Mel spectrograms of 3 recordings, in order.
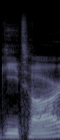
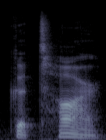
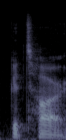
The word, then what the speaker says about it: guitar: guh so it's not guitar it's guitar guitar stressing the second syllable there's one last sound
